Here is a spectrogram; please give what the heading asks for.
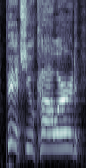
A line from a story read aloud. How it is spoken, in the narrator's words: someone yell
